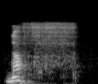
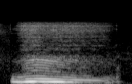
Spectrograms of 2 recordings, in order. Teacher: I don't use my throat. We call that voiceless.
